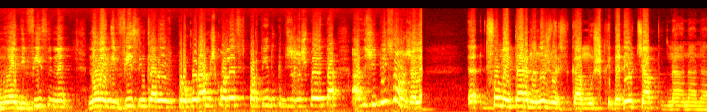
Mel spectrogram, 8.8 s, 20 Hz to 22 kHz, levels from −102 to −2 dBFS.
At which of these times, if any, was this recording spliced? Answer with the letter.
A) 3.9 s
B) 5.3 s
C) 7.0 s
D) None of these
B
